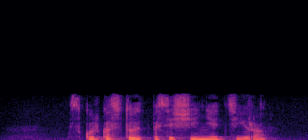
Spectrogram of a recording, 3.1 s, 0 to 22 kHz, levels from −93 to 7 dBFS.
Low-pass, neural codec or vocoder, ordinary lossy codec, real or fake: 7.2 kHz; none; MP3, 48 kbps; real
